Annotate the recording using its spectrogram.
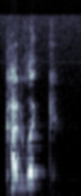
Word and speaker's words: qulliq: Okay, so the name of these lamps, and I know I'm going to butcher this word, is Quillic? Q-U-L-L-I-Q. Quillic? Cudlic? – Yeah, Quillic.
